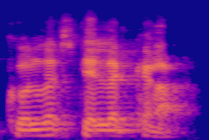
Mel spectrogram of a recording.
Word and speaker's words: Kulatilaka: Professor Athula Kulati Laka. Is my pronunciation correct, sir? Yes. I think Kulatilaka.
